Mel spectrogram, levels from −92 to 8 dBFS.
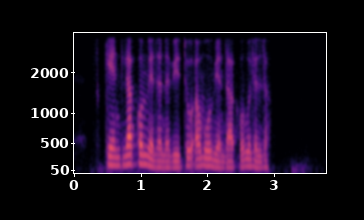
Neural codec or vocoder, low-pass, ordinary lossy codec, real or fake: codec, 16 kHz, 0.8 kbps, ZipCodec; 3.6 kHz; none; fake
